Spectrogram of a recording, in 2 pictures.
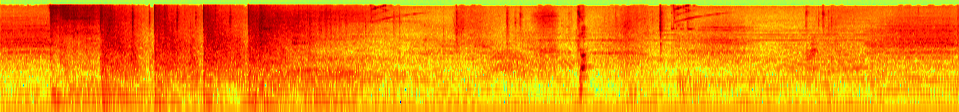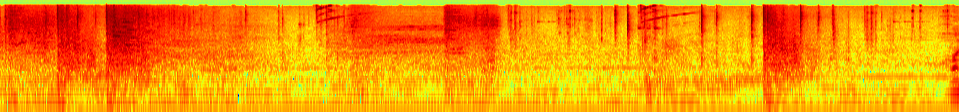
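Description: Repeated gunshots in the video game Alan Wake crack in bursts with mechanical clatter between them, fairly loud over a constant game background, and someone speaks at times.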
